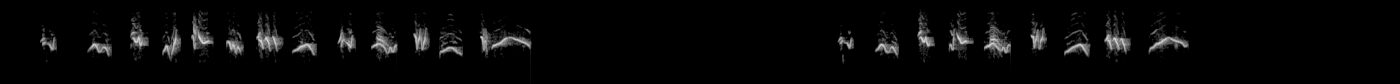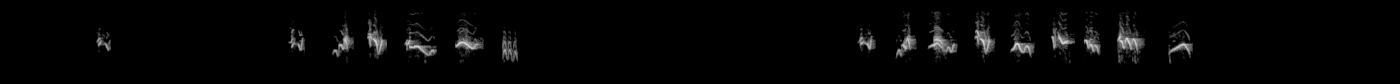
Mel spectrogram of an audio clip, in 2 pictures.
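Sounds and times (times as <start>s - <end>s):
black-headed grosbeak warbling song: 0.4s - 5.4s, 8.4s - 11.9s, 15.0s - 15.2s, 16.9s - 19.2s, 22.6s - 26.0s.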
